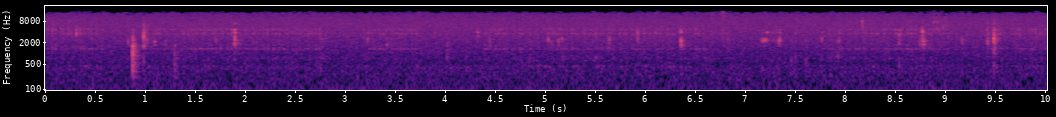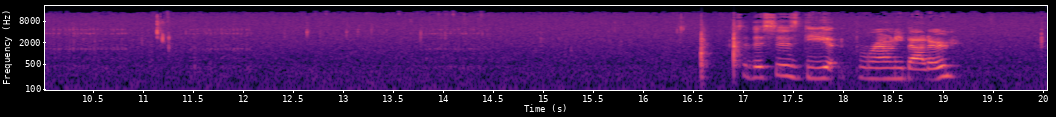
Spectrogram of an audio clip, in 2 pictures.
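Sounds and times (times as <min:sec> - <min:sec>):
person chewing bread: 0:00.0 - 0:15.2.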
